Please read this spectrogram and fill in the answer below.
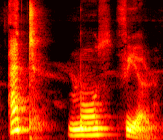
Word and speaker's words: atmosphere: There are three syllables. And here the first syllable has been stressed. Atmosphere.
